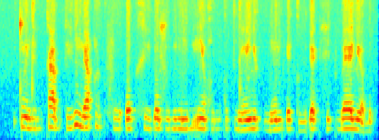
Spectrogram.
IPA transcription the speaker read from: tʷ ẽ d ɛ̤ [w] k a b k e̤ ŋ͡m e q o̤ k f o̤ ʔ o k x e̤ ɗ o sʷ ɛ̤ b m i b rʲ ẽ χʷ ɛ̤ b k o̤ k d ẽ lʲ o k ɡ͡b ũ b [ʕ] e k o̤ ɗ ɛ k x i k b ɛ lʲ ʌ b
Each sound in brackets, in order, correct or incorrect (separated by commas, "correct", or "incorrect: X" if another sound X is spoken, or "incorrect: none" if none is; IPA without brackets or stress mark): incorrect: b, incorrect: ʔ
